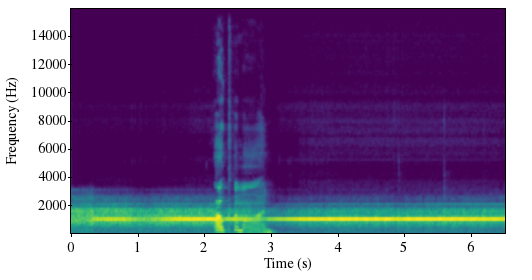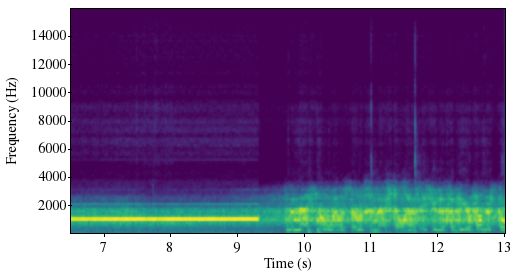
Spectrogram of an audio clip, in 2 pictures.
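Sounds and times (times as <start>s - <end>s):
steady high alert tone: 2.2s - 3.1s.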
